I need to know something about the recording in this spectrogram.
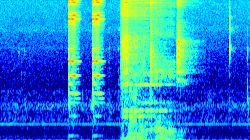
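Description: A video game gives quick clicks and a short burst as a fighter is picked.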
